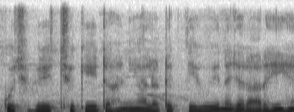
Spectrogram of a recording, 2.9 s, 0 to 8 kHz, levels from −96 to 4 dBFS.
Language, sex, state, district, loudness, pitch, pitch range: Hindi, female, Uttar Pradesh, Jyotiba Phule Nagar, -15 LUFS, 145 Hz, 140-160 Hz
